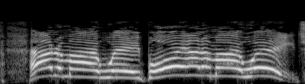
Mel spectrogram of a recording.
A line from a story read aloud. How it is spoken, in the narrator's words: bellowed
